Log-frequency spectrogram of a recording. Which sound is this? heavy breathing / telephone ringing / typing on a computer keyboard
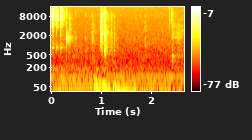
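typing on a computer keyboard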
